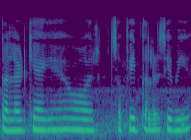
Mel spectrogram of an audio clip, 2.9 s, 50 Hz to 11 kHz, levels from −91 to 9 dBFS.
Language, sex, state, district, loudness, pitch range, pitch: Hindi, female, Uttar Pradesh, Hamirpur, -31 LUFS, 210-225 Hz, 220 Hz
